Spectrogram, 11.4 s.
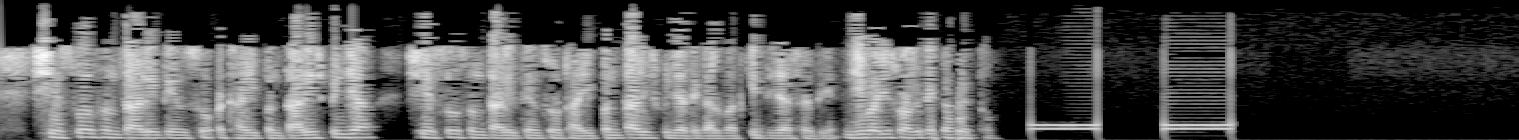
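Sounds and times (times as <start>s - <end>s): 
speech: 0.4s - 7.6s
telephone busy signal after a dropped call: 7.7s - 9.3s.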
